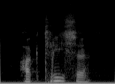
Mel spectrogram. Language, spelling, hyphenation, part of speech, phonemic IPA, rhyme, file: Dutch, actrice, ac‧tri‧ce, noun, /ˌɑkˈtri.sə/, -isə, Nl-actrice.ogg
- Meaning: actress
